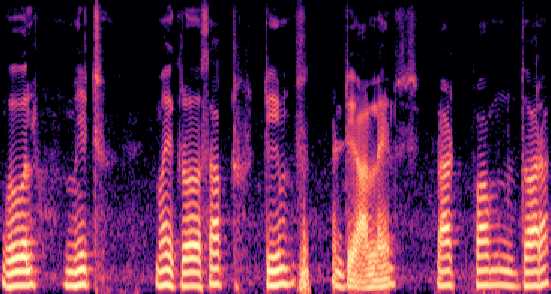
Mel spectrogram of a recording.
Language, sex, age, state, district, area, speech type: Telugu, male, 60+, Telangana, Hanamkonda, rural, spontaneous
